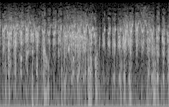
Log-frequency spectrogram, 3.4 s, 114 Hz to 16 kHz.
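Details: Black stork feeding at the nest, 24 June 2017, 19:52: a continuous stream of hoarse, rasping pulses, dense and rapid, rising and falling slightly in loudness.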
